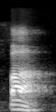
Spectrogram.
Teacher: اگر میں ہونٹ اپنے اس اوپر والے دانت کے ساتھ نہیں لگاتا تو فا ادا نہیں ہوگا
